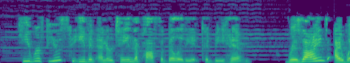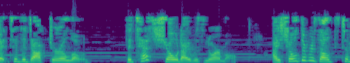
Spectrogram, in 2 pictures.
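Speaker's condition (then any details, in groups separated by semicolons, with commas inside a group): No condition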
